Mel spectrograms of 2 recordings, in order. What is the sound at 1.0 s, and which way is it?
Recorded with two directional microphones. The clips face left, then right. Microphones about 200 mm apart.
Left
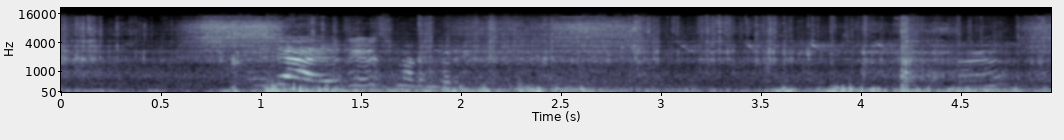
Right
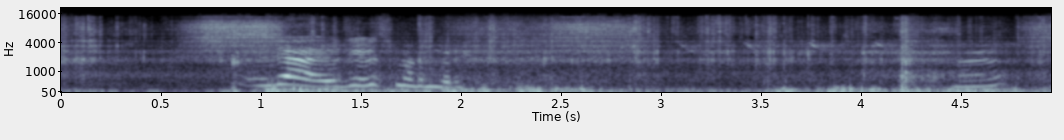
Speech, 45° right (ahead or behind).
